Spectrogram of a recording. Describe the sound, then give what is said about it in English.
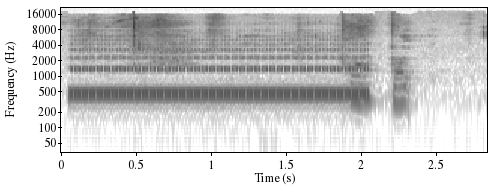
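A steady, loud telephone dial tone hums for about two seconds with a slightly tinny speakerphone quality as a phone held between three people is dialed, then cuts off, followed by a brief muffled blip. “Yeah, I'll dial it. Are you putting it on speaker or letting him talk to them?”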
